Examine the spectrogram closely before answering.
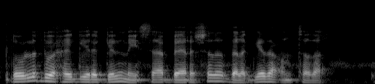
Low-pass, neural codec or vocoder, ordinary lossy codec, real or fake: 7.2 kHz; codec, 16 kHz, 4 kbps, FunCodec, trained on LibriTTS, 50 frames a second; none; fake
